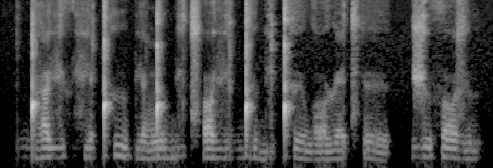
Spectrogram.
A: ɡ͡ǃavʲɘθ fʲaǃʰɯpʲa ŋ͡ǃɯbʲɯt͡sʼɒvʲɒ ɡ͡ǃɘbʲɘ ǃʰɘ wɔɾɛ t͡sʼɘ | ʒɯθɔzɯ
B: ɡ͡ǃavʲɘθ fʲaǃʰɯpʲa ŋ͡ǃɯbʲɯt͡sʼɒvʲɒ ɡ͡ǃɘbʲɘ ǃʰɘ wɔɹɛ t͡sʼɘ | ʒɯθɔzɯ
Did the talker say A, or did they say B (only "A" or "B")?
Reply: B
